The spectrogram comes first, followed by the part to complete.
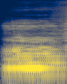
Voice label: "move", robot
